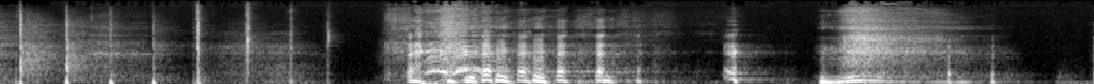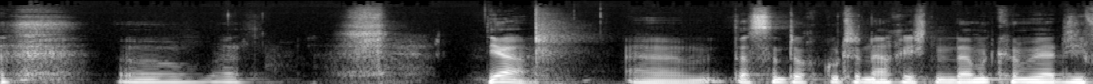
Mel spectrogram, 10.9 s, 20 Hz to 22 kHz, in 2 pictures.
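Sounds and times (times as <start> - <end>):
hands clapping: 0.0 - 1.8, 8.1 - 8.5
speech: 2.0 - 3.3, 7.9 - 10.9
laughter: 2.0 - 5.1.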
